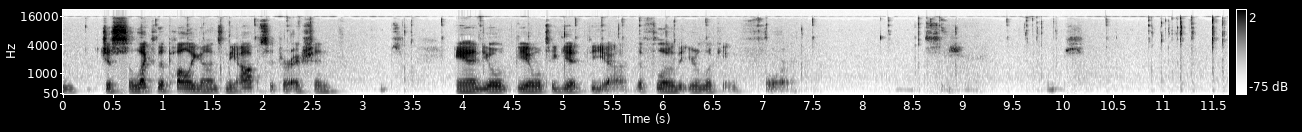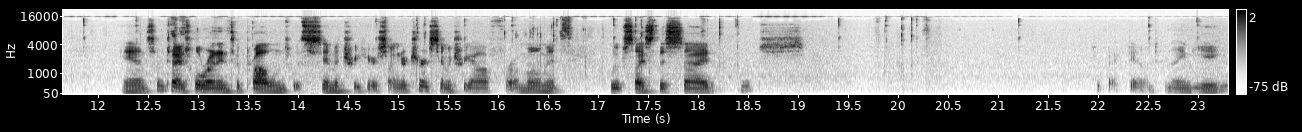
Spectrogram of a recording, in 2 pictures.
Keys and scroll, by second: 1.9 alt+q, 2.7 alt+c, 3.5-4.3 typing, 6.4 q, 8.9 c, 9.5 super+z, 10.9-12.3 typing, 14.2 q, 16.8 c, 17.8 q, 18.3 super+z, 20.4 c.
